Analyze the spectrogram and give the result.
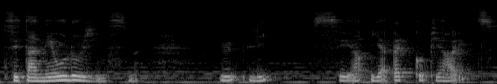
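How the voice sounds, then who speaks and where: Woman, middle-aged, chatty, slow-talking, addresses viewers often, soft music underneath. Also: on the low side, fairly even intonation, creaky. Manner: chatty, keeps addressing viewers, many fillers. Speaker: oracle card reader. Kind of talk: casual video chat about oracle cards.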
